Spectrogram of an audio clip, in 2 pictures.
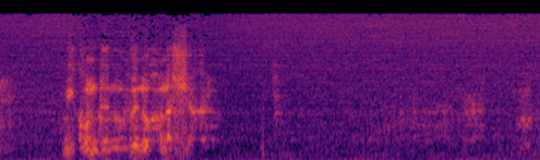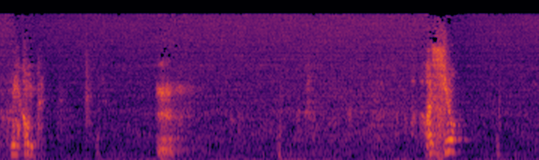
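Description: An elderly man speaks calmly and gravely.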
